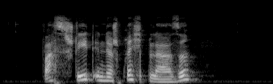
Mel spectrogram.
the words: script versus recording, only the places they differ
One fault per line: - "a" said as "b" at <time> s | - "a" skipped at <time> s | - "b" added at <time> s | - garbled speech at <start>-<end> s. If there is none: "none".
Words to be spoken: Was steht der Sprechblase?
- "in" added at 0.9 s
